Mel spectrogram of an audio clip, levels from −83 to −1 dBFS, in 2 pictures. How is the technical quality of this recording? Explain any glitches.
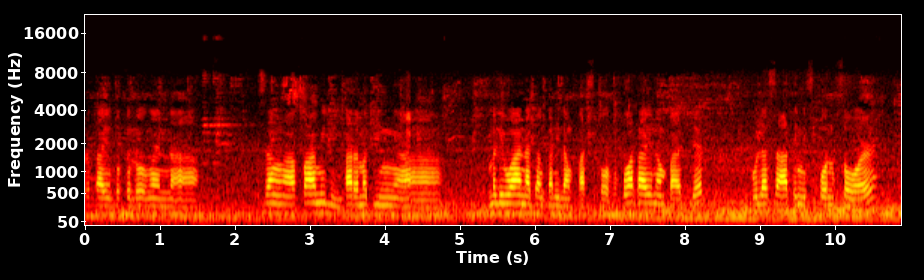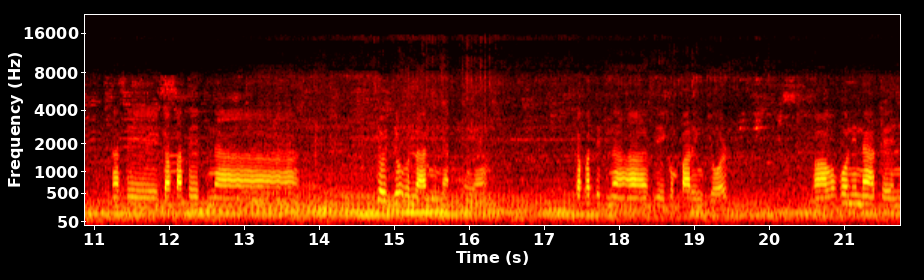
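The recording has one recurring fault: compressed frames skipped, at 3.35 to 3.44 s, 4.23 to 4.33 s, 15.65 to 15.71 s and 20.11 to 20.15 s. At each point whole compressed frames never reached playback, either missing or rejected as damaged by the decoder, so the audio jumps forward by roughly 100 to 200 ms.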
